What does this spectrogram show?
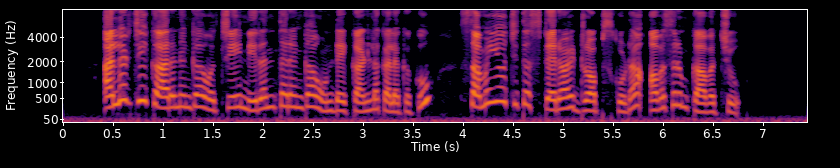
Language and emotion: Telugu, neutral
